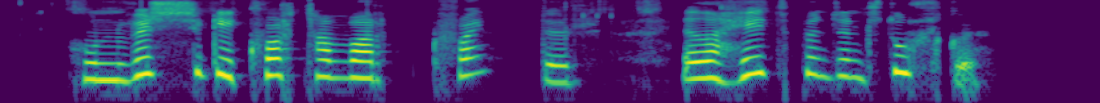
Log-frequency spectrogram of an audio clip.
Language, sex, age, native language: Icelandic, male, 12, Icelandic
